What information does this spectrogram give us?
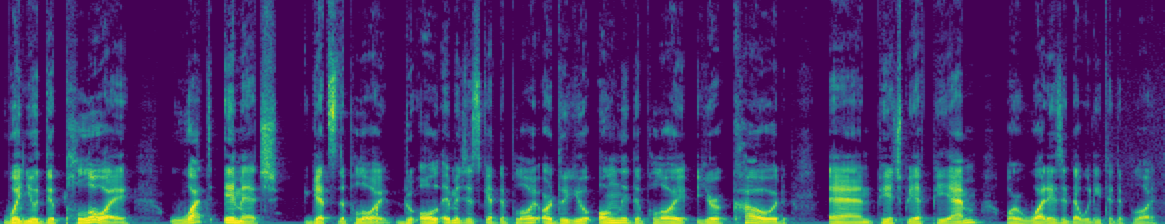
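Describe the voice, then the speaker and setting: A man hosting a casual technical chat, thinking aloud with frequent restarts and asking follow-up questions. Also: on the low side. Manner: halting, many fillers and restarts, inquisitive.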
